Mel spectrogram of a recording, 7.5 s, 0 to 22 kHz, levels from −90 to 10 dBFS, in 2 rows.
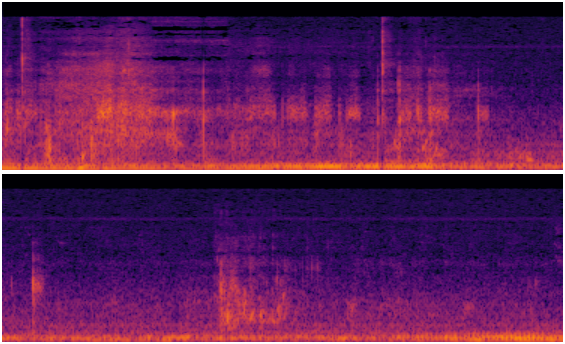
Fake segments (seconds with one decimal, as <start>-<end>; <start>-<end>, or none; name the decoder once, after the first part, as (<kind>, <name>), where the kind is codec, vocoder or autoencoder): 1.0-1.5 (codec, SNAC)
